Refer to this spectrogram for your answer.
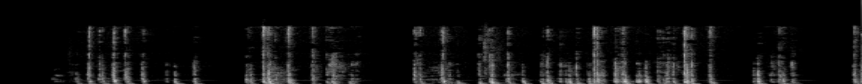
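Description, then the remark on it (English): Rapid computer keyboard typing clatters in dense bursts of clicks, with brief pauses between flurries, moderately loud with no one speaking, heard from someone who has not muted themselves. “Somebody may want to mute themselves. I think we can hear typing.”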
